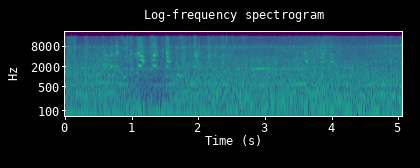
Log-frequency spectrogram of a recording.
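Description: Nilgiri Mountain Railway toy train running, heard from an open coach window: a steady rumble of the moving train with wind on the microphone. A few short high chirps sound about a second in and again near the end.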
